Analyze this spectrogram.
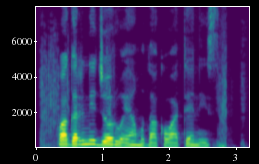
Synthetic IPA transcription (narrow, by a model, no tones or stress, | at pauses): waɡaɾinid͡ʒɔɾuwajamuðakɔwatɛnis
